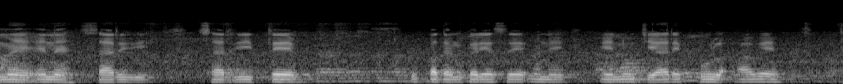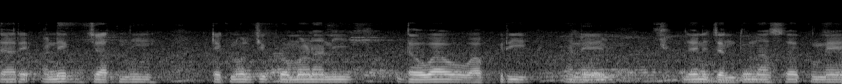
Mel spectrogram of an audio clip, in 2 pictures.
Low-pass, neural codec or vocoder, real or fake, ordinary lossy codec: 7.2 kHz; none; real; none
